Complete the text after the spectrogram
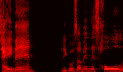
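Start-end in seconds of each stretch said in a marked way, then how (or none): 0.0-0.7 loud, high hype-man hail; motivational speaker. Retold or imitated. Motivational speaker hails the man in the hole, hyped-up call. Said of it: "the motivational speaker goes". 1.5-2.5 high, loud mock call from below. Trapped man answers the speaker above, calling up.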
